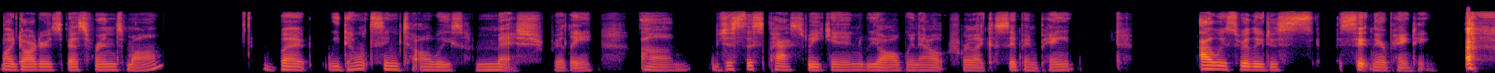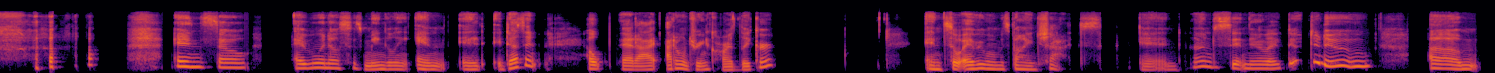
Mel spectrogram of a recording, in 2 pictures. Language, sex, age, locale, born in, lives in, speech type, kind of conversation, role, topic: English, female, 35-39, en-US, United States, United States, conversation, advice, user, What should I ask when seeking emotional support?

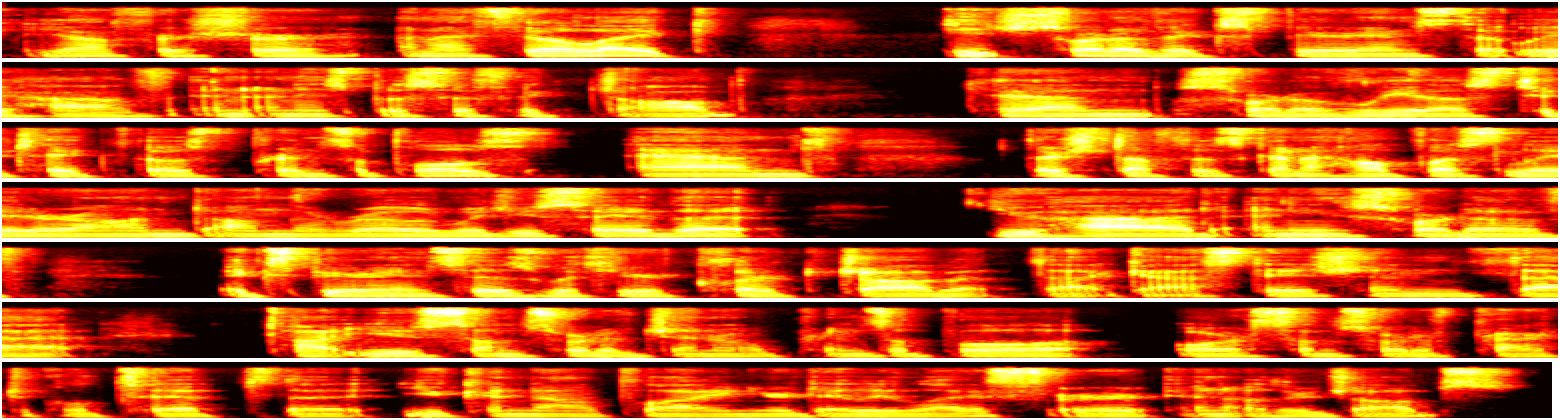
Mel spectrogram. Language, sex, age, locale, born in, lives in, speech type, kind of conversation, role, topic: English, male, 20-24, en-US, United States, United States, conversation, unstructured, none, What small, practical life tip do you wish you’d learned sooner, and how has it helped?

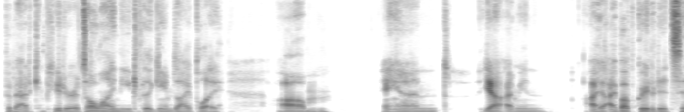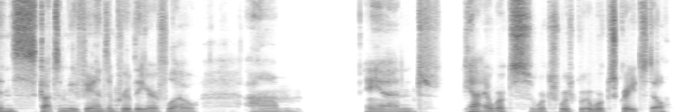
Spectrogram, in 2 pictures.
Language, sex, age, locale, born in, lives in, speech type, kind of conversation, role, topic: English, male, 20-24, en-US, United States, United States, conversation, unstructured, none, When have you tried to fix something yourself, and how did it go?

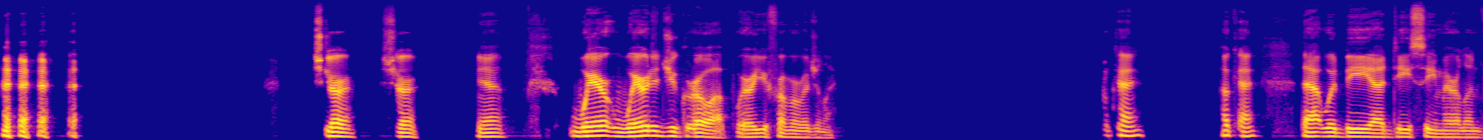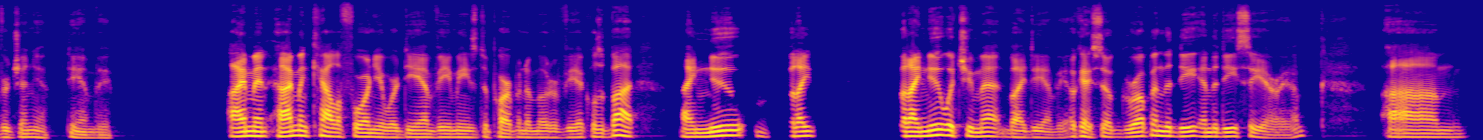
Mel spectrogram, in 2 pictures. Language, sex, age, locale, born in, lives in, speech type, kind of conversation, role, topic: English, male, 65-69, en-US, United States, United States, conversation, advice, advisor, How can I revive childhood family traditions to feel more connected?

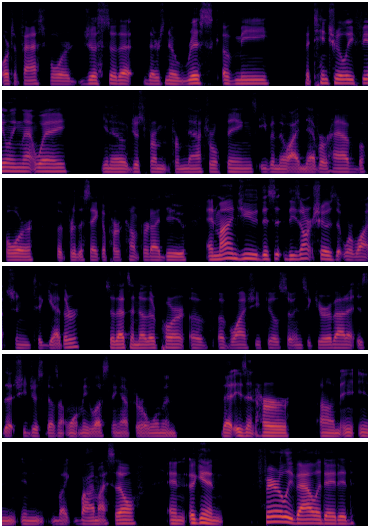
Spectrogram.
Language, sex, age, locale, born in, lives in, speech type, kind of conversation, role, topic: English, male, 18-19, en-US, United States, United States, conversation, advice, user, How can I tell my partner about my feelings without causing conflict?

